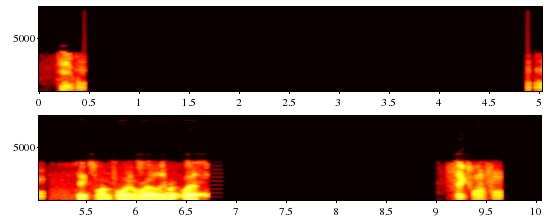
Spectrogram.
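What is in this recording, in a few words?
Police Southwest District Disp, radio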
